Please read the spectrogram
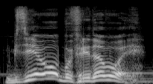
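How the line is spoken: Barked in character. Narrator (Russian): рявкнул вошедший в образ Дошкин

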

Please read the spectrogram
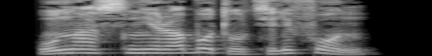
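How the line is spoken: Timid. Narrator (Russian): робко сказала Эмми

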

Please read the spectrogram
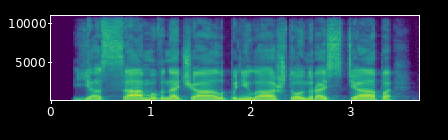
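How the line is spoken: Cook's rich sing-song voice. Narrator (Russian): пела сдобным голосом кухарка

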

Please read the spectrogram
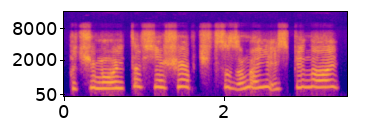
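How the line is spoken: Whiny whimpering. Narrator (Russian): захныкала Миртл

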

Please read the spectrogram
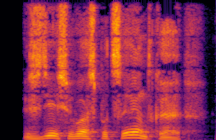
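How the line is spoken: Agitated. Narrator (Russian): взволнованно говорил он

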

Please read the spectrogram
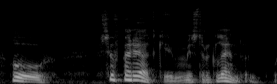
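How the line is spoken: Exclamation. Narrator (Russian): воскликнула она

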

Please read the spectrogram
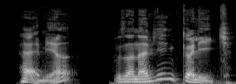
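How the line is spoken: Sneering laugh. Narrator (French): ricana Michel

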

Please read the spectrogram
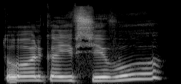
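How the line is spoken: Disappointed drawl. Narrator (Russian): разочарованно протянул Зик

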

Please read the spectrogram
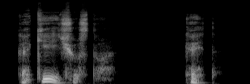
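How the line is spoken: Insistent, calm, hopeful. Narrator (Russian): Я продолжал настойчиво, спокойно и с надеждой

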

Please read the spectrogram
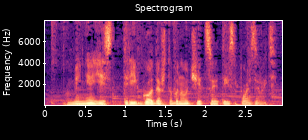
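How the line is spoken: Quiet. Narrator (Russian): тихо сказал Максим

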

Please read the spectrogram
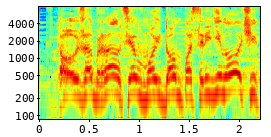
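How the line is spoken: Shouted. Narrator (Russian): крикнул он

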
